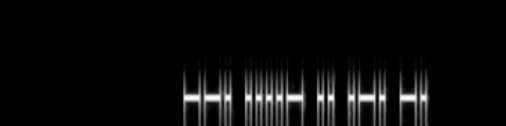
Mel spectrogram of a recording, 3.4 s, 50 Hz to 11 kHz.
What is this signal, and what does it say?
Morse code, heard as a keyed tone, about 34 wpm, 700 Hz. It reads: G4IRN
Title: Call Signs - 35wpm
